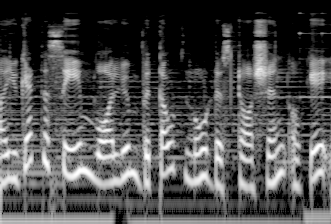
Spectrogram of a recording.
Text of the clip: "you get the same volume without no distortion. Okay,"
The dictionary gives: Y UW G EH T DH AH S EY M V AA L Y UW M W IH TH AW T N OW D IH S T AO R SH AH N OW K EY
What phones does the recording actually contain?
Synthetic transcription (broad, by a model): Y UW G EH T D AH S EY M V AA L Y UW M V IH T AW T N OW D IH S T AO R SH AH N OW K EY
